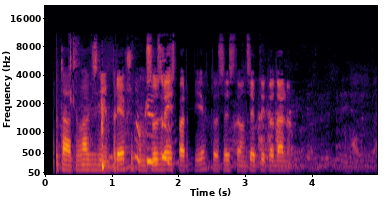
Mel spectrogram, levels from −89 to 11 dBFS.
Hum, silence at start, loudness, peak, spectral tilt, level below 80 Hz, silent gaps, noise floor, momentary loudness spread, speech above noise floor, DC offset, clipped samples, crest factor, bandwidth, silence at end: none; 0.15 s; -20 LUFS; -2 dBFS; -4 dB/octave; -70 dBFS; none; -50 dBFS; 12 LU; 29 dB; under 0.1%; under 0.1%; 20 dB; 11.5 kHz; 0.35 s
